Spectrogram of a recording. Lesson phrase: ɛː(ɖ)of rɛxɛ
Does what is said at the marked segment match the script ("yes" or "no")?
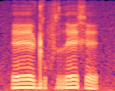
yes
